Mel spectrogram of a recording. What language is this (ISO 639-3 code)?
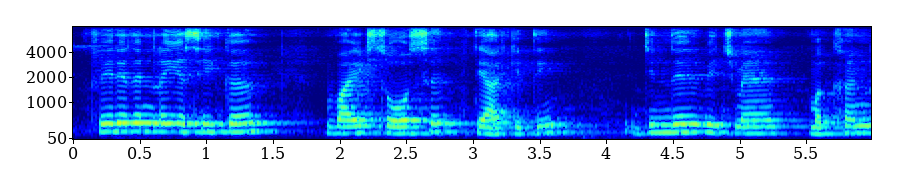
pan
